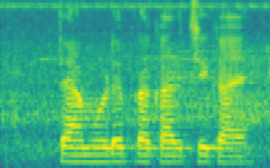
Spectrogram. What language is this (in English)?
Marathi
